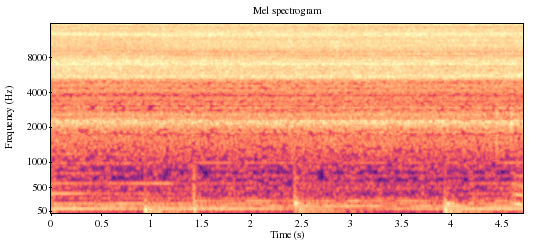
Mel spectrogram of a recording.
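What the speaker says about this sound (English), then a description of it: "so it's been venting now for a few minutes" A pressure cooker vents steam during a roast beef cook, a loud, steady, close hiss that runs unbroken, with a few faint low knocks underneath.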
